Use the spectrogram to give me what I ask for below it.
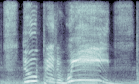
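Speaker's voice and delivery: high, drawn-out mock-furious yell; mad outburst. Parent cursing the whole yard situation, mock fury. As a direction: stretch both words in a frustrated yell. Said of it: "so mad at the".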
